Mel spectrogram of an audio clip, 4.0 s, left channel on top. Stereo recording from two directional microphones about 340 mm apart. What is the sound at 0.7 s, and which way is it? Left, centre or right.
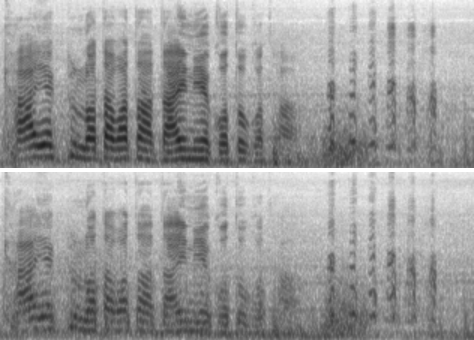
Speech, left.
